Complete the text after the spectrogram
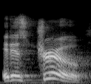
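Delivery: loud, high angry yell; shouting. Acted. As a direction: yell it at her with full force. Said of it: "he shouted".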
